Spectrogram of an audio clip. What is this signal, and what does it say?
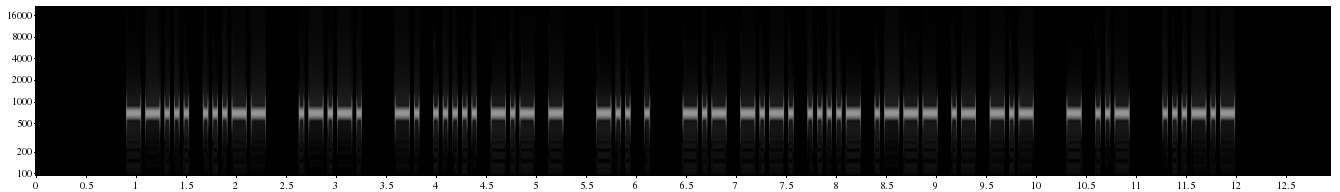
Morse code, heard as a keyed tone, about 25 wpm, 700 Hz. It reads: 73 <AR> N5KT DE KC4JAK TU <SK>
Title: K1USN SST QSO Practice 25wpm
